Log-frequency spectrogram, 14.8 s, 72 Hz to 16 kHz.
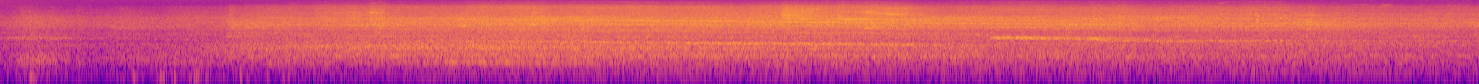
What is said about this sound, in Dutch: hey, hey, ik onderbreek je even. Hebben wij een metro? Yes, kijk eens aan. 52. Zie je wel hoe mooi dat is?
